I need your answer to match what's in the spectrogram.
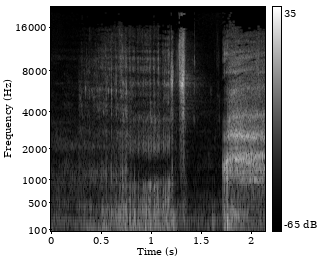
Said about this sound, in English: You know what that was? That was a refreshing sip of Dunkin' Donuts coffee. It's delicious.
